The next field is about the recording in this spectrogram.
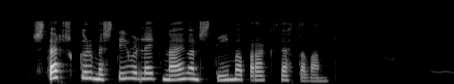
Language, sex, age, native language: Icelandic, female, 20-29, Icelandic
